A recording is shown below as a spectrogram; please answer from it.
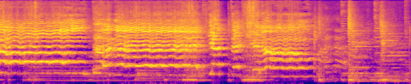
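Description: Male flamenco singer holding a long, wavering melismatic cry with no clear words, accompanied by a flamenco guitar. The voice drops out about five seconds in, leaving the guitar playing on.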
